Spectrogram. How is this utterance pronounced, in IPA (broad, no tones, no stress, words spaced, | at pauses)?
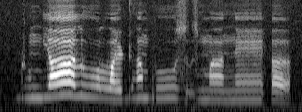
ɖʱũŋjaːluː lˠe ɖʱɐ̃buːzṵz mɐ̃ːnẽːʔɐ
